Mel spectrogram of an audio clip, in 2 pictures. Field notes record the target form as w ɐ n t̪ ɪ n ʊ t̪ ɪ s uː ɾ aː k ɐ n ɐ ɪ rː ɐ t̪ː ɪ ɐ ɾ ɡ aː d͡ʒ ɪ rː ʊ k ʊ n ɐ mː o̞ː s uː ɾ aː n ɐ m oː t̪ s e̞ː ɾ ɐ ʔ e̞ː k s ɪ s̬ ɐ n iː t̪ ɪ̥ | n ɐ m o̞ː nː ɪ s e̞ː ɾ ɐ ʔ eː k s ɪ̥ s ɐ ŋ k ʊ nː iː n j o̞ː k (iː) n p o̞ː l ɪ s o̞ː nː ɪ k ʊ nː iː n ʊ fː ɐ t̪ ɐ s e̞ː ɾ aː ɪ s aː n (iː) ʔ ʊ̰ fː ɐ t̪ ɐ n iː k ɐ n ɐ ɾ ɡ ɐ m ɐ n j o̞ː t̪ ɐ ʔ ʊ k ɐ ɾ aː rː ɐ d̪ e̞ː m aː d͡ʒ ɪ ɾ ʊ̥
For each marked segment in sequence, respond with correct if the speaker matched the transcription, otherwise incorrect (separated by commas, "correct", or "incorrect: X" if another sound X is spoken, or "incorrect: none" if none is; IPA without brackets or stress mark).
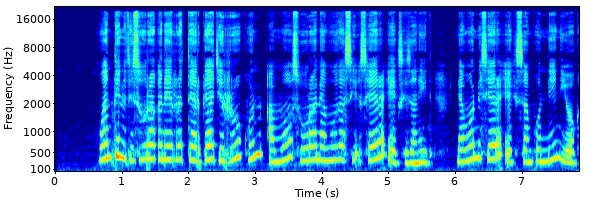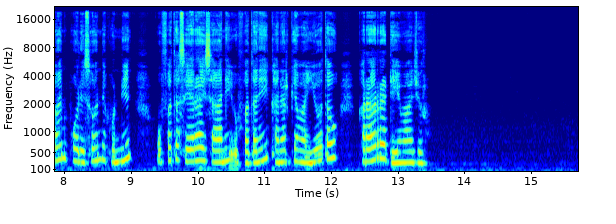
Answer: incorrect: aː, correct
